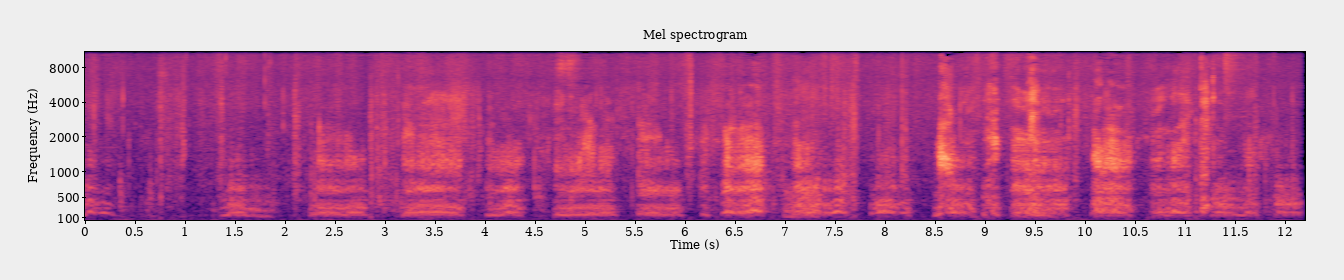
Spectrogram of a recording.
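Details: Five-week-old Labrador/hound mix rescue puppies vocalizing indoors, a steady run of short harmonic growly yips and whines, about seventy-five a minute, overlapping as several pups call at once.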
